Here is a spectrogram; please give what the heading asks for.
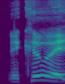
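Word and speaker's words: Nacua: How you pronounce his name? Nakua? Nakua.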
